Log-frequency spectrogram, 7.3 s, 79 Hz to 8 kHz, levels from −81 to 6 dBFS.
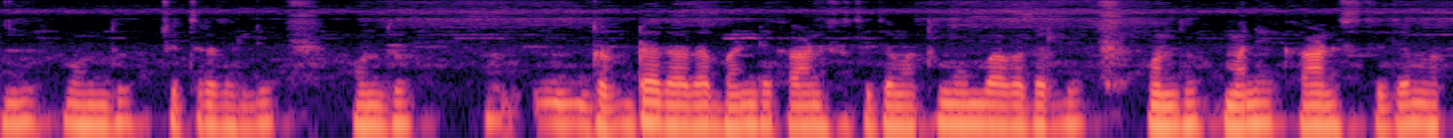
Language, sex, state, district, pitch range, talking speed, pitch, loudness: Kannada, male, Karnataka, Koppal, 120-125 Hz, 100 wpm, 120 Hz, -20 LUFS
